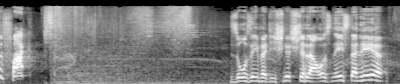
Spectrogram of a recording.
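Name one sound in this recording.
A blade slashes through flesh with a wet splatter.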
